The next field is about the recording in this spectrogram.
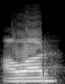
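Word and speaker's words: hour: দেখো an apple, an আওয়ার, এখানে এইচ থাকলেও এইচটা উজ্জ্ব থাকে, উচ্চারণে আসে না।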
